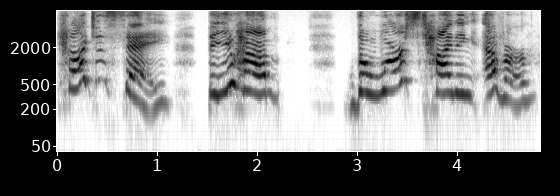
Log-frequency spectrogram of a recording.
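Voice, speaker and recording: An actress playing a hurt, stubborn, sardonic New York housewife at a table read, with emphatic, sarcastic delivery. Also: female voice, very high-pitched, very animated, slow pace, sharp tone, heavily acted. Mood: tearful, sarcastic. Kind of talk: table read of a TV comedy-drama script.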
